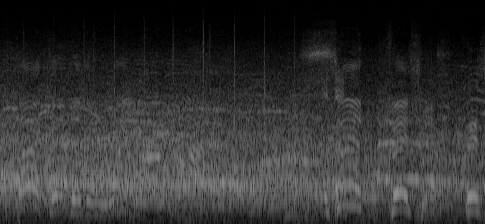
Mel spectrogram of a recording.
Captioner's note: applause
